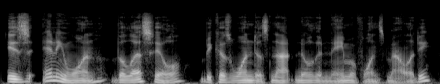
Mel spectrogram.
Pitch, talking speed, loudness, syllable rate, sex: 100 Hz, 220 wpm, -20 LUFS, 6.0 syllables/s, male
